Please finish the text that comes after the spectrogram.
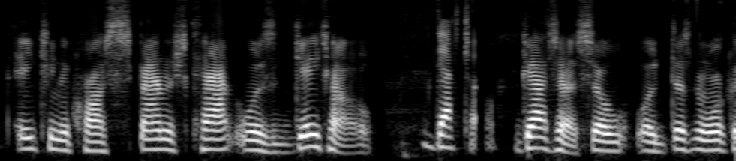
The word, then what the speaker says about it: gato: I always remember the A is pronounced like father. So, gato.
